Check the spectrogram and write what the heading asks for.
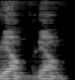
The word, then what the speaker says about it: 령: 쪽발이들이 세계주의자들이 우리 배달결의 문자를 없애버리고 우리 한문 발음을 이걸 때 영을 했어요. 아니에요. 령이라고 해야 되면 령. 령 그러지 영 그럽니까?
